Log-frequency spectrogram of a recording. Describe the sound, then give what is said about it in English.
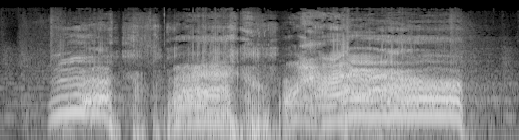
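A bear creature in a video game roars: a long, loud, rough bellow with growling, shifting tones and a couple of short breaks, heard alone. “Right, okay, so I am going to roar, and then I'm going to multi-attack.”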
